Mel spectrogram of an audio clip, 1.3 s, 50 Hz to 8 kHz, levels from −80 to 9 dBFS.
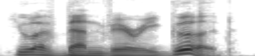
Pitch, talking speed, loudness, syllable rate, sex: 110 Hz, 235 wpm, -17 LUFS, 5.3 syllables/s, male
